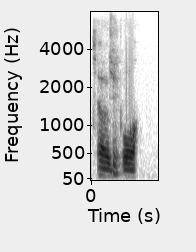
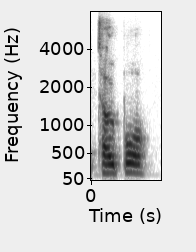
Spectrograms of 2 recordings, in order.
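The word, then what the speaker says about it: Taupō: Yeah, obviously in Taupo. – Taupo. – It's a small fly tying store. Yeah, Taupo. Like your toe and the paw of a cat.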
